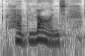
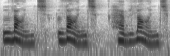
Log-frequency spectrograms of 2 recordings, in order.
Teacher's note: На звуке «л» язык на альвеолы, и мы сидим на нем подольше. А краткий «о» произносим побыстрее.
